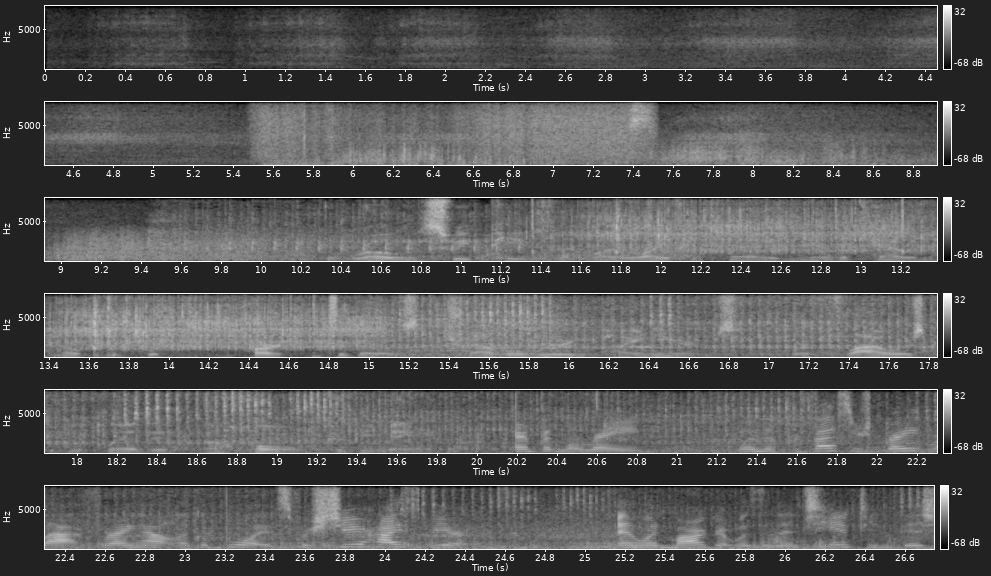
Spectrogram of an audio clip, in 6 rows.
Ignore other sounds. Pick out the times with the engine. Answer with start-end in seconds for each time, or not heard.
0.0-26.7.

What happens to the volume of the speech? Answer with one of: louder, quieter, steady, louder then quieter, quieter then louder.
steady.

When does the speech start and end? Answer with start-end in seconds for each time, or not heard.
10.3-26.7.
